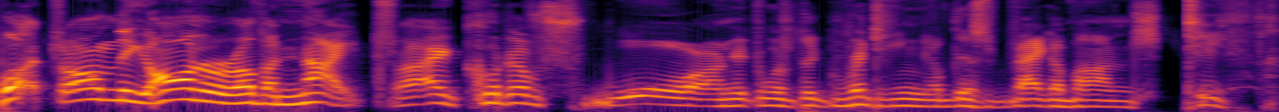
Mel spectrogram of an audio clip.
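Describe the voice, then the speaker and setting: A man puts on a character voice with a fairly high pitch. It swings very widely up and down in pitch. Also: fairly slow pace, hardly any pauses. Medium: audio drama. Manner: loud, blustering.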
